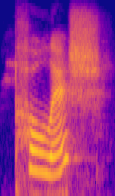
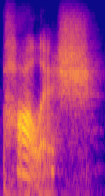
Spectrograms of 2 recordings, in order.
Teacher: That O sound changes, and you can tell by the shape of my mouth. When I say Polish, my mouth becomes kind of a small O. And when I say polish, my mouth is much more open.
